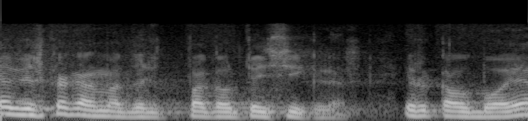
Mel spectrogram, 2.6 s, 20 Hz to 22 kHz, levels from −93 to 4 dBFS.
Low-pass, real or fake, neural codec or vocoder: 10.8 kHz; real; none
